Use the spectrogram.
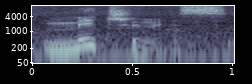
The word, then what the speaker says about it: Mykines: Nazwę wyspy powinno wymawiać się Mykines, co nie zmienia faktu, że na element animalny wciąż czekamy patrząc na farerską flagę.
